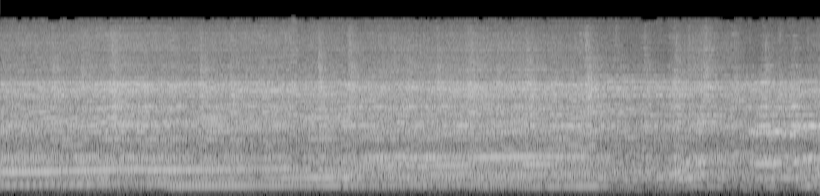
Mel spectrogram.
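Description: A car engine revs high and steady while drifting.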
